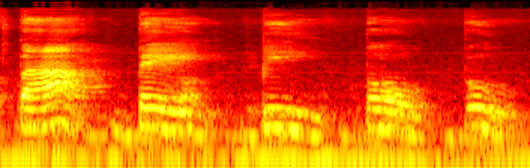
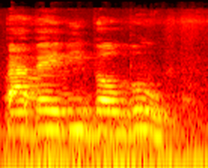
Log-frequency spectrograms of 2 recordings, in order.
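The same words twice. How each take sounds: First: The consonants are hard, full b sounds. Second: The consonants are soft, made with the lips.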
